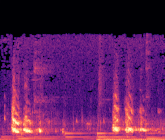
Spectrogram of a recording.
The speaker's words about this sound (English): That probably gave it away, didn't it? Of course, it's a dolphin.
